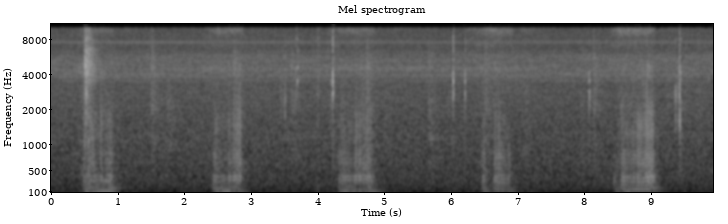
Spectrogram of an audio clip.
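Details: An 8-week-old Dogue de Bordeaux puppy snoring in its sleep. Soft, rattly snores recur about every two seconds in a quiet room.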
